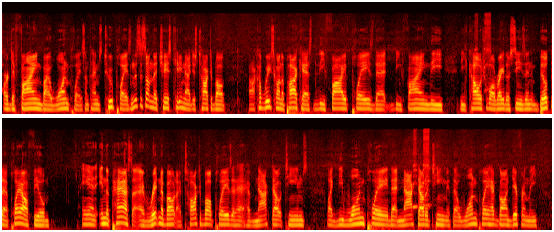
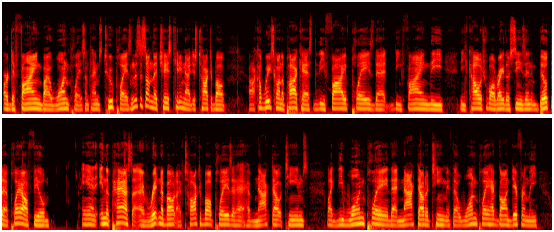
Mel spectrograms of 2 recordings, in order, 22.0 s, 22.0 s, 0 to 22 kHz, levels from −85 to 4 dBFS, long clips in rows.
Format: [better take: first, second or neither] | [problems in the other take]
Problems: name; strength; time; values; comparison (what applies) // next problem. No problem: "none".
second | hiss; noticeable; throughout; 20 dB below the speech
